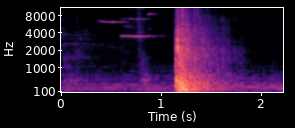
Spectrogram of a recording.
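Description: A decorative metal front door shutting with one loud thunk about a second in, over soft background music.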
